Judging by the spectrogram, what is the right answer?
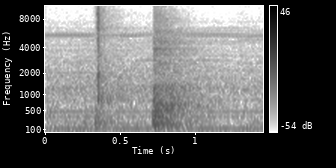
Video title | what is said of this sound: Charger maintenance inspection | That noise you hear when I shake it, that pop in the back is there's aluminum front bushings in the rear leaf springs on this car.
